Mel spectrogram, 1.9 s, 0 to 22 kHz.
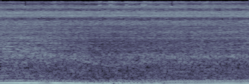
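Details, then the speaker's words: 2002 Acura RSX Type S K20 engine, warm after a couple of minutes: idle surges, low hum dipping and rising on its own with no throttle; cold idle about 1500 rpm; defective IACV replaced. "but you see the pulsating now right pulsating with an attitude there"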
